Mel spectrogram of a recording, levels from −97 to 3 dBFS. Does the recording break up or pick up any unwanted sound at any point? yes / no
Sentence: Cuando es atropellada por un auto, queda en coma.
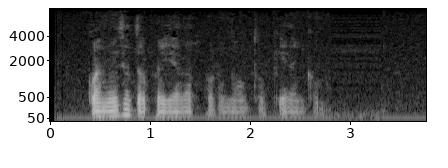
no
